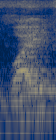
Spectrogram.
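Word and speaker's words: white: हैं एल विसल नहीं पढ़ते हैं ठीक है वाइट को वाइट नहीं पढ़ा किसी ने पढ़ा किसी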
